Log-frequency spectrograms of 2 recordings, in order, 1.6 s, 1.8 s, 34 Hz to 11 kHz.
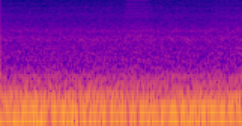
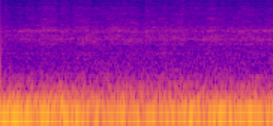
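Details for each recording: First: Engine, cold and warming up, running super rich after loose spark plugs 3, 5 and 6 were fixed, likely curing a misfire: a deep, constant low rumble with no dropouts or stumbles; the constant cycle is warm-up, not a misfire. Normal cold idle. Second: Vehicle started cold without block heater plugged in, choke used: low uneven rumble with unsteady pulse at idle, slight misfire; rough while warming up.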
